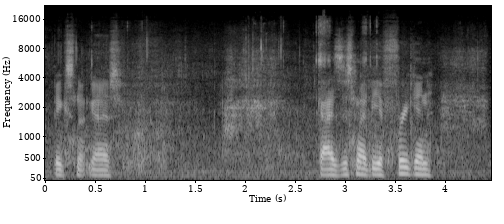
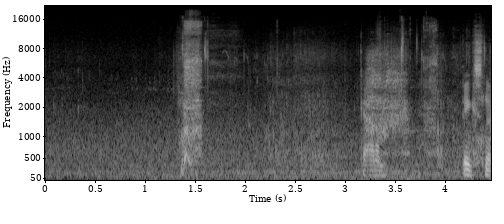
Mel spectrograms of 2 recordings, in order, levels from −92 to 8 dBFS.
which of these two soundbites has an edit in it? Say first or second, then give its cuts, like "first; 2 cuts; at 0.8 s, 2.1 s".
first; 1 cut; at 2.3 s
